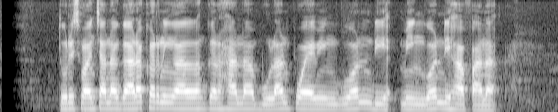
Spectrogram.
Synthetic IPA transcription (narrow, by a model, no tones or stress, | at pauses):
t̪uɾɪsmaɲt͡ʃanaɡaɾakərniŋalɡərɦanabulanpɔɛɔnmiŋɡɔndiɦafana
